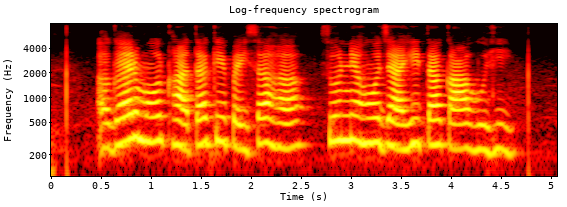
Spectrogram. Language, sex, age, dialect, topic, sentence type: Chhattisgarhi, female, 18-24, Western/Budati/Khatahi, banking, question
